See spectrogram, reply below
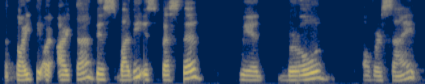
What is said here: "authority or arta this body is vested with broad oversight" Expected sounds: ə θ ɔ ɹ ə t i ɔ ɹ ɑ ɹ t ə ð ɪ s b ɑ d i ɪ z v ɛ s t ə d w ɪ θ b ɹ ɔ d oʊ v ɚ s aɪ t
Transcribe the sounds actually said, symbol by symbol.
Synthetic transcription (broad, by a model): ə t ɔ ɹ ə t i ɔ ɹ ɑ ɹ t ə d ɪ s b ɑ d i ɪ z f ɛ s t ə d w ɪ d b ɹ ɔ d oʊ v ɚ s aɪ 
